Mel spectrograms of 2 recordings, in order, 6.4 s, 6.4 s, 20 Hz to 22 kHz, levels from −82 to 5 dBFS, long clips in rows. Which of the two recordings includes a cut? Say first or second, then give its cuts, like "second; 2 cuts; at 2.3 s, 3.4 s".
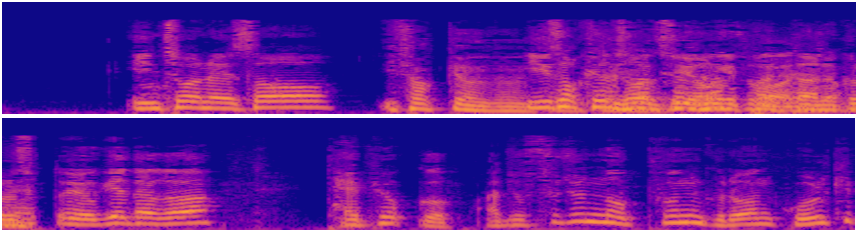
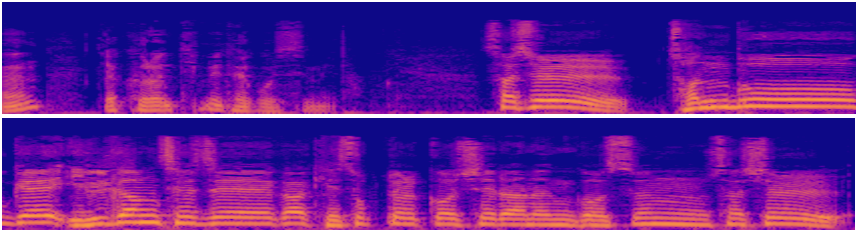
first; 1 cut; at 3.3 s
